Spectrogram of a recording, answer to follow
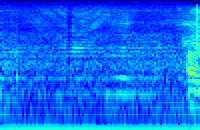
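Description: Electric motor and propeller of a tethered round-the-pole model aeroplane in flight, a steady droning note whose pitch follows the propeller's speed.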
